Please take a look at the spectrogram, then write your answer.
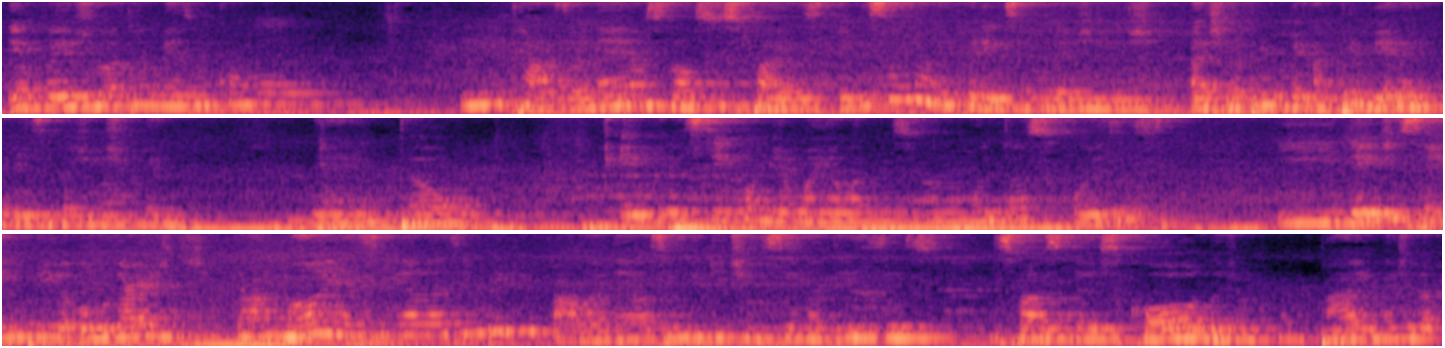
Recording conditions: large echoing room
